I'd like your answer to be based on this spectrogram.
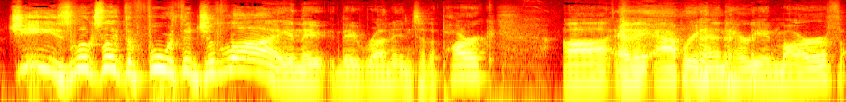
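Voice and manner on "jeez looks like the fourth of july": high-pitched, put-on marvelling; mock amazement. Cops arriving at fireworks, imitated high amazement. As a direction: imitate a cop wowed by fireworks.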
